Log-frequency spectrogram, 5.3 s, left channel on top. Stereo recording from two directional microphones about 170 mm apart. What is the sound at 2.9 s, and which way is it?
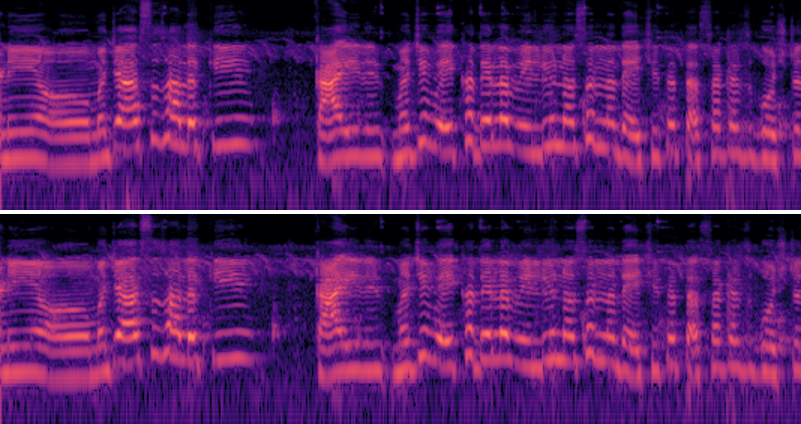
Speech, centre (ahead or behind).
